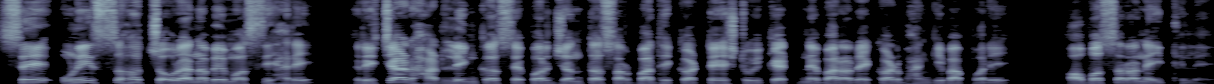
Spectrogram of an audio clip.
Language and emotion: Odia, neutral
